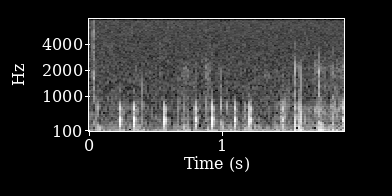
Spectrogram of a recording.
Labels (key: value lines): label: biophony, knock croak
recorder: SoundTrap 300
